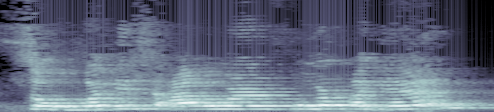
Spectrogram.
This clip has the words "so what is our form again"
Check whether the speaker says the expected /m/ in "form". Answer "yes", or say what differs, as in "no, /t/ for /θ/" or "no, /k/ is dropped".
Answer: no, /m/ is dropped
